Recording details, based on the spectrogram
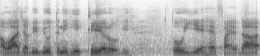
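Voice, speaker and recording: Against light background noise, a man speaks with a monotone, flat intonation. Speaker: fitness vlogger. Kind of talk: casual vlog chat, gear demo. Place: gym. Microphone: lapel.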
